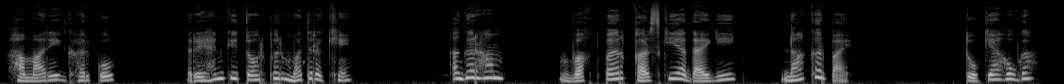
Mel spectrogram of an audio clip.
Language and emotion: Urdu, fearful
